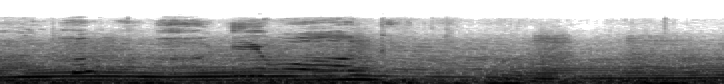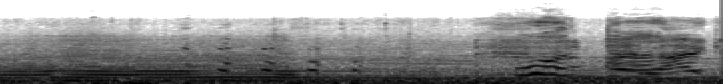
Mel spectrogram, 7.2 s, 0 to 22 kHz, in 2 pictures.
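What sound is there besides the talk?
BMW M2 Competition with new carbon fiber exhaust driving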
